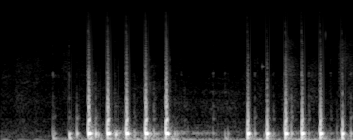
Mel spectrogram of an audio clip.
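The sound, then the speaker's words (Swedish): Someone taps on a microphone, producing a quick series of sharp, thumping knocks in two bursts of about five each, with a short pause between them. No one speaks. “Vill du tappa på den micken bara?”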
